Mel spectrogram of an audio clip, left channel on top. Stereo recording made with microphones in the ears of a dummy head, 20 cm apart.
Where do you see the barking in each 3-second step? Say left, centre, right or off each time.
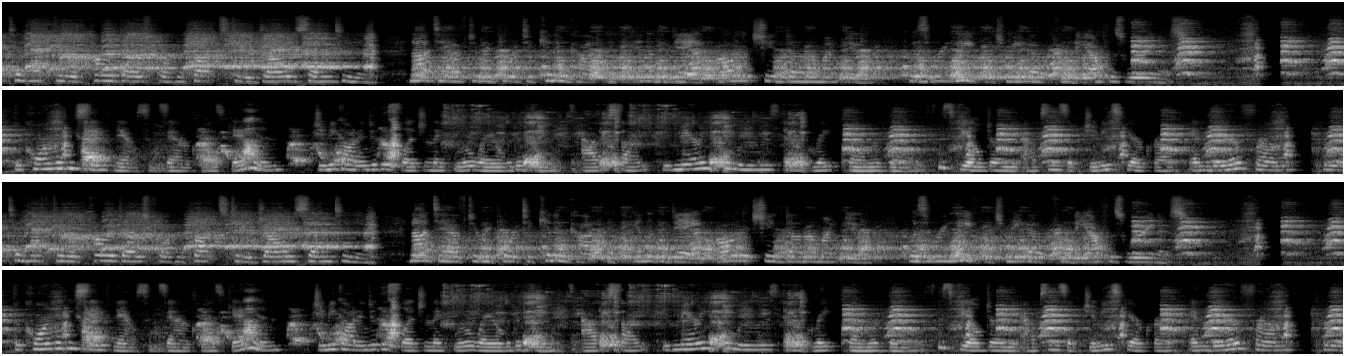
left, left, left, left, left, centre, right, right, right.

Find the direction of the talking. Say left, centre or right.
right.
